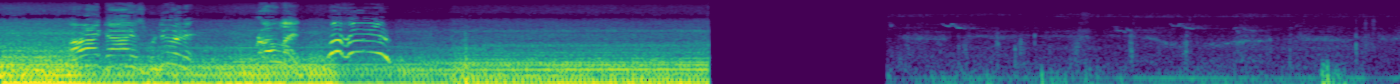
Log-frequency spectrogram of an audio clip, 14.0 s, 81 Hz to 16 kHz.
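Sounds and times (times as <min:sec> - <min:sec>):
car engine running: 0:00.0 - 0:07.1
faint chirps: 0:08.9 - 0:14.0.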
